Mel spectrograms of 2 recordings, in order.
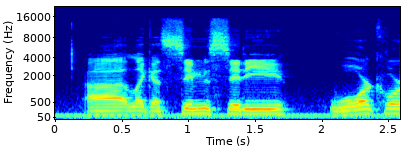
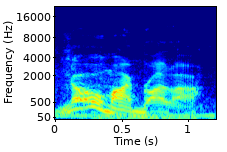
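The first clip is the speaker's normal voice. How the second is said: Bane impression; 5 semitones lower, slower than usual. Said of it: "like, Bane".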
